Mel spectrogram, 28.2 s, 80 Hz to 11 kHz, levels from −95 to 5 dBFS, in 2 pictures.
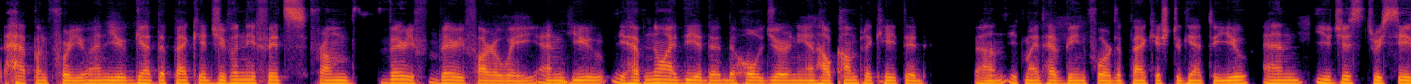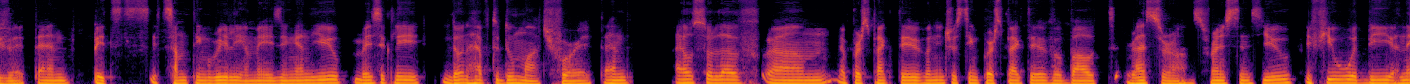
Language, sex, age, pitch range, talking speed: English, male, 20-39, 115-130 Hz, 175 wpm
